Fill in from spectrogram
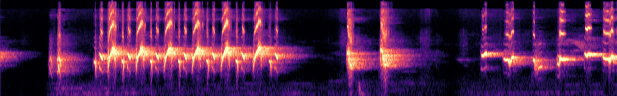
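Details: Sooty-headed bulbul singing: a lone note, then a two-second rush of quick warbled notes, two loud single calls, and a rising chain of short phrases.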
